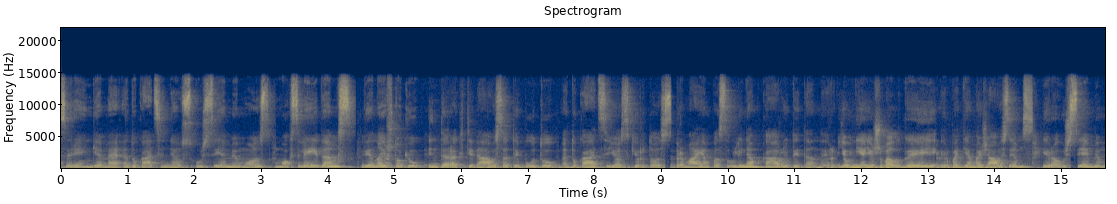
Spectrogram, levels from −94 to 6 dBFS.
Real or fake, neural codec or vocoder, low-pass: real; none; 14.4 kHz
